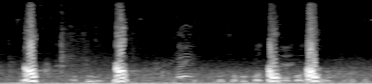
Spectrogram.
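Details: Dog at Haulover Beach Bark Park, a dog park, giving four sharp, loud barks: two about a second apart, then a quick pair near the end, over a steady low hum and faint background chatter.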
